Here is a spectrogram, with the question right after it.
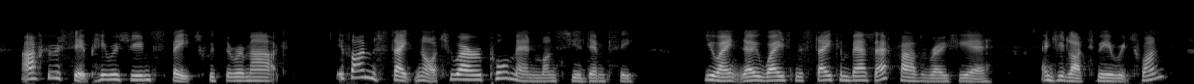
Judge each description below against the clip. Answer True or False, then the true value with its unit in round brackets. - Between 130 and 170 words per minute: False (185 wpm)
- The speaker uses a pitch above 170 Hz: True (185 Hz)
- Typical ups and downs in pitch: False (5.9 semitones)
